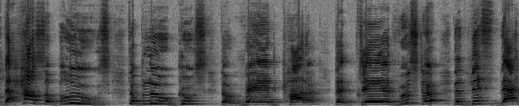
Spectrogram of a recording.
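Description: Casting: actress as a fed-up, hard-drinking club woman, high voice, folksy theatrical complaining, recorded at a distance in a reverberant room. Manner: folksy, colloquial, loud complaining with sighs. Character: exasperated, weary, hard-drinking blues-club woman ranting. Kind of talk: theatrical dramatic stage monologue. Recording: echoey room, distant mic.

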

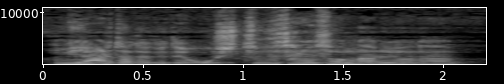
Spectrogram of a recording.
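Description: A young man acting in a TV drama as a cheerful, selfless hero, speaking naturally in a gentle, earnest way. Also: medium pitch, sing-song, rapid-fire, slightly rough. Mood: serious, earnest. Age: young adult. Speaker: actor in a superhero TV series. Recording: background noise, some reverberant scenes.

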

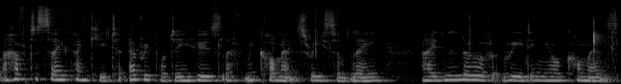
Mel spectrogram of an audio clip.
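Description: A woman hosting a crafting vlog, croaky and tired after a late night, rambling and self-deprecating with frequent laughs. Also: on the low side, a little mellow, slight background noise. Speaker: crafting channel host. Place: indoors at a crafting table.

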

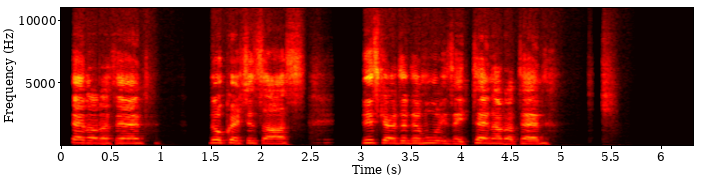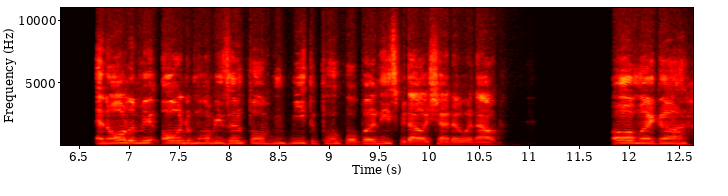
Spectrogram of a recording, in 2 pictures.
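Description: A man's voice: high-pitched, steady tone, moderate pace, pauses often. A young man giving casual, emphatic and slangy reaction commentary as a video host. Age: young adult. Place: small room at home.

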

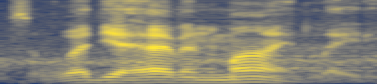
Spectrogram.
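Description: Big gruff demon fighter for a game, super low n gravelly, deadpan. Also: male voice, heavily acted. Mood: gruff, unimpressed. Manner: deadpan, unhurried. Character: gruff, world-weary male demon brawler, big and deadpan. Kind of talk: video game character dialogue. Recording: game audio with background noise.

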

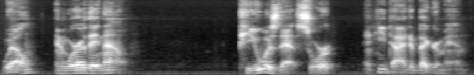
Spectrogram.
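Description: A scheming, menacing pirate ship's cook as a male narrator plays him, husky and swinging widely in pitch. He talks in boastful, rustic seafaring turns, wheedling and bossing like a storybook villain. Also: very animated, normal speed, heavily acted. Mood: scornful.

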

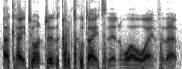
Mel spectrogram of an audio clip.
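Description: A man's voice: lowish voice, racing, rough recording. A young British man flying a home cockpit simulator, chatting casually and reading out flight figures on a headset. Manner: relaxed, chatty, reads out figures. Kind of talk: casual cockpit chat and radio calls.

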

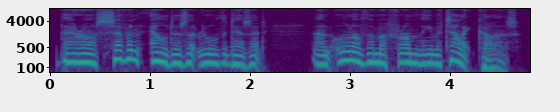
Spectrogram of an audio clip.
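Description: A man's voice: on the high side, expressive, fairly quick, a little mellow, dry recording, studio quality, pitched above the performer's own voice. A man voicing an earnest, slightly impatient young woman reciting lessons.

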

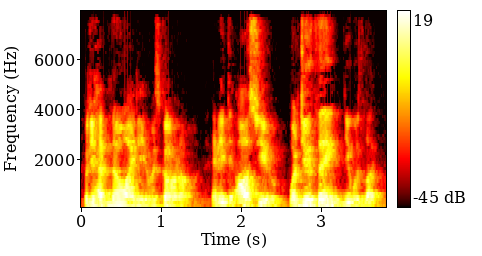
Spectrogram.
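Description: A young man, an international student, speaking English thoughtfully in an interview with soft laughs. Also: fast talker. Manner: thoughtful, gestures, laughs softly. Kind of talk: casual interview. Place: college room by windows. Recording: echoey room with faint rumble.

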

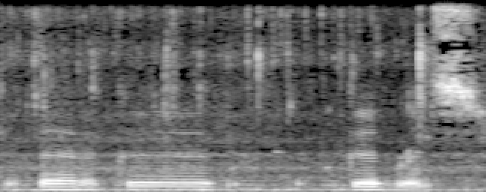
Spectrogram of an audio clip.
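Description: A man with a stuffy, congested voice talks through a home gardening task at a kitchen sink. His delivery is flat and even, halting often to restart words. A faint running tap hisses behind him. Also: medium pitch, vocal fry. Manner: relaxed, halting, with restarts and self-corrections. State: stuffy from a cold. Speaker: hydroponics gardening channel host. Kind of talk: casual how-to demonstration. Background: running tap water.

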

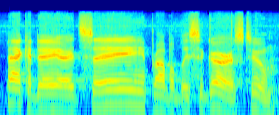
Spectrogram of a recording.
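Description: An actor playing a jaded, wisecracking senior coroner in a video game cutscene, dry and clinical in manner. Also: male voice, fairly high pitch, moderate pace, pushed and bright, slight background noise. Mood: sardonic.

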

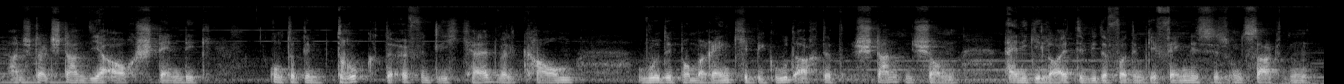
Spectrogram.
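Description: Very low, slow-speaking man. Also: steady tone, darkish tone, faint music behind. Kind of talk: spontaneous interview talk.

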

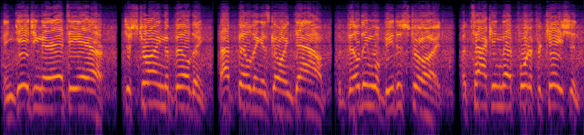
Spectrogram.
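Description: An actor voicing a gung-ho American tank crew commander in a strategy game, terse and brisk, through a military radio filter. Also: male voice, sits high, sharp tone. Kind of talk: clipped military unit voice lines in a strategy game. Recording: dull radio sound with faint noise.

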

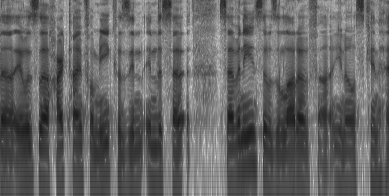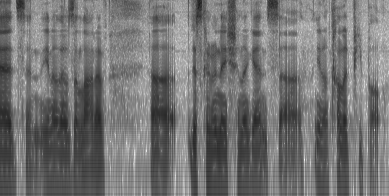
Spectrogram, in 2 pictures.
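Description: A man from Uganda in his fifties, telling his life story as a guest on a TV studio set, halting with many fillers and restarts. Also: mid-range voice, creaky, dark tone, smooth, no room sound. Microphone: lapel mic.

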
